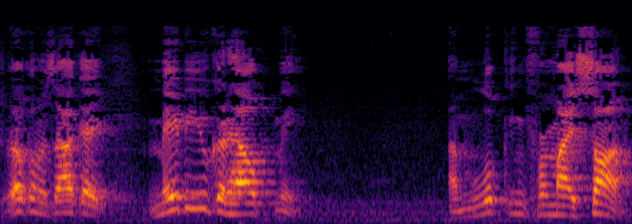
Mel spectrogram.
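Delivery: acted loud, urgent request; insistent father. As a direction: call out to the rabbi for help. Father urgently accosts rabbi about son.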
